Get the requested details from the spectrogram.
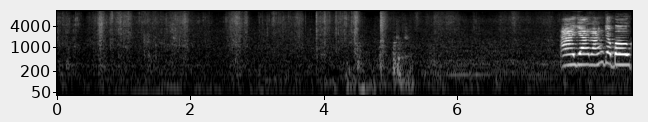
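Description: Plastic bags rustle and crinkle close by.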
